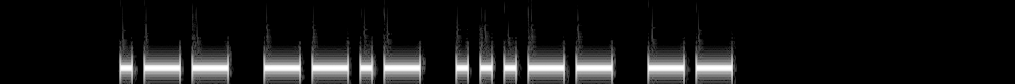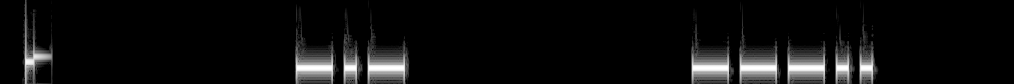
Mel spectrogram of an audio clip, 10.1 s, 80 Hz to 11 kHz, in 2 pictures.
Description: Morse code, heard as a keyed tone, about 21 wpm, spaced as for 12 wpm, 700 Hz. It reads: WQ3M K8
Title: USA Call Signs - 4 Characters - 8x Character Spacing - 20wpm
